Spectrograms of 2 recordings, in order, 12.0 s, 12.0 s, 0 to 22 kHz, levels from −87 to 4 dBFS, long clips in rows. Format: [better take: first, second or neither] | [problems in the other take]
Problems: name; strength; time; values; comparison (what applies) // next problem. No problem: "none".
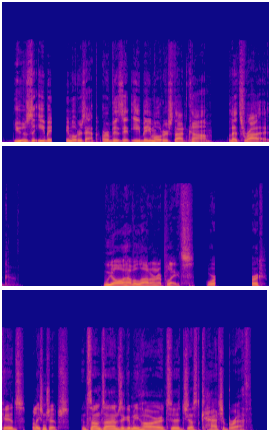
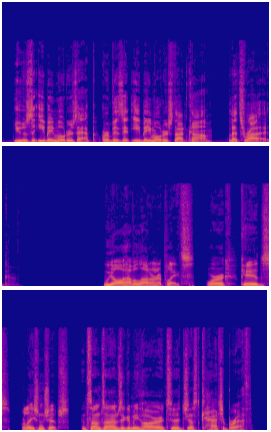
second | audio freezing; at 0.5 s and at 7 s for 0.5 s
